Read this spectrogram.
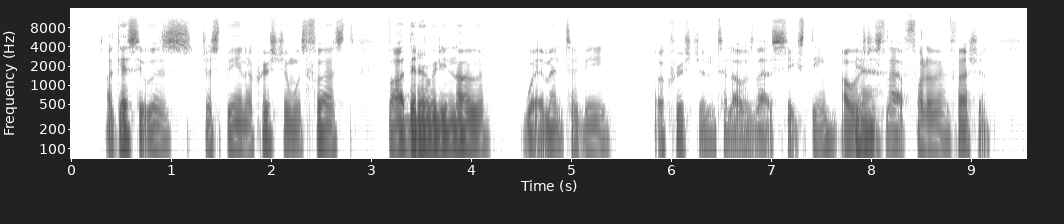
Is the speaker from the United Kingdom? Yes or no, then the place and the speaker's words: yes; London, United Kingdom; I'm from Custom House. So obviously, like … grew up on that.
